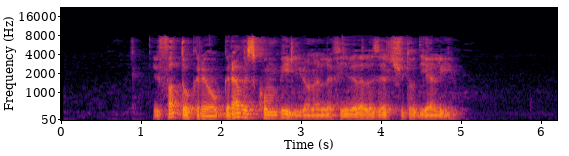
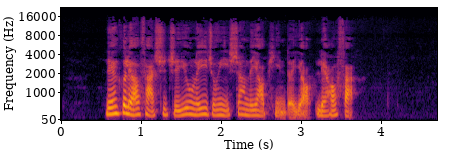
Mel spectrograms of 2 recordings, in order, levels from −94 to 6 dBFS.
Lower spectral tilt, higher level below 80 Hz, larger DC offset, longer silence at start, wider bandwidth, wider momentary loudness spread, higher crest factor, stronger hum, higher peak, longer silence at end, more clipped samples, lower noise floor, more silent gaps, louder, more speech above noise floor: about the same, -5 dB/octave vs -5 dB/octave; first, -46 dBFS vs -66 dBFS; neither; first, 1.15 s vs 0.55 s; second, 8.2 kHz vs 15.5 kHz; about the same, 7 LU vs 8 LU; about the same, 20 dB vs 20 dB; neither; about the same, -2 dBFS vs -2 dBFS; first, 1.25 s vs 1.05 s; neither; first, -71 dBFS vs -67 dBFS; neither; about the same, -21 LUFS vs -21 LUFS; first, 51 dB vs 47 dB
